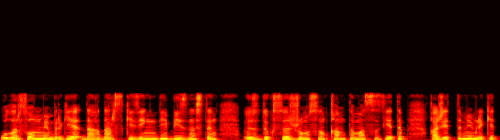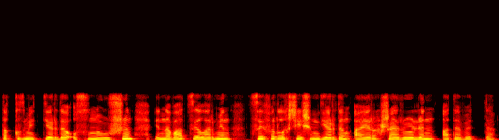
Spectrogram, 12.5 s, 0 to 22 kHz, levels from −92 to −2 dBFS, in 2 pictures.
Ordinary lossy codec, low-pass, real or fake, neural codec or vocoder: none; 7.2 kHz; real; none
